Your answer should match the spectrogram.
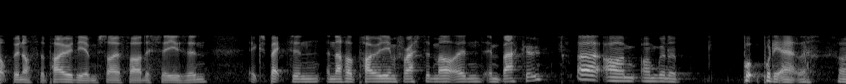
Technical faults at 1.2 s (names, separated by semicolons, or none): none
